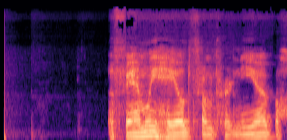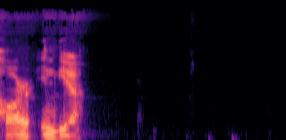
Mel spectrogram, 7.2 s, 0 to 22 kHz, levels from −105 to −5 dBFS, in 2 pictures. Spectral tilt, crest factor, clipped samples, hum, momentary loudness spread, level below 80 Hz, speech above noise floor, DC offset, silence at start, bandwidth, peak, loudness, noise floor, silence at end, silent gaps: -7.5 dB/octave; 20 dB; under 0.1%; none; 14 LU; -56 dBFS; over 71 dB; under 0.1%; 0.05 s; 16.5 kHz; -2 dBFS; -19 LUFS; under -90 dBFS; 2.6 s; none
